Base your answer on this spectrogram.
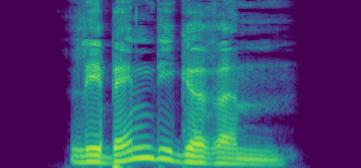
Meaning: strong dative masculine/neuter singular comparative degree of lebendig
- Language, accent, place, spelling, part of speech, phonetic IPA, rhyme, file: German, Germany, Berlin, lebendigerem, adjective, [leˈbɛndɪɡəʁəm], -ɛndɪɡəʁəm, De-lebendigerem.ogg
